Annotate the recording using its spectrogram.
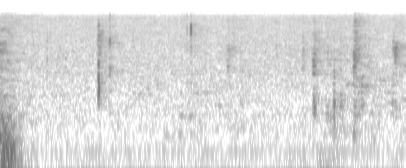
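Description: Faint computer mouse clicks against near silence: a single click about a second in, another near two seconds, and a few quick clicks a little past three seconds.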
